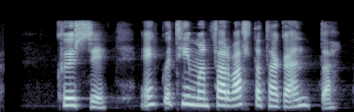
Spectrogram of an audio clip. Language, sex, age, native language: Icelandic, female, 11, Icelandic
